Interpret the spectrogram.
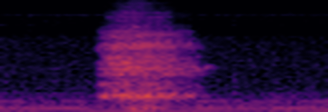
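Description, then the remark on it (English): A single short, breathy sneeze bursts out, a sharp puff of air lasting under half a second before quiet returns. “oh, excuse me. Bless you.”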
